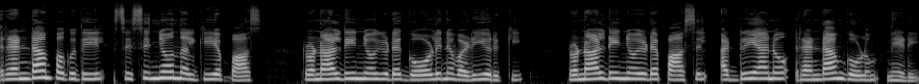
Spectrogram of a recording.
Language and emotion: Malayalam, neutral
